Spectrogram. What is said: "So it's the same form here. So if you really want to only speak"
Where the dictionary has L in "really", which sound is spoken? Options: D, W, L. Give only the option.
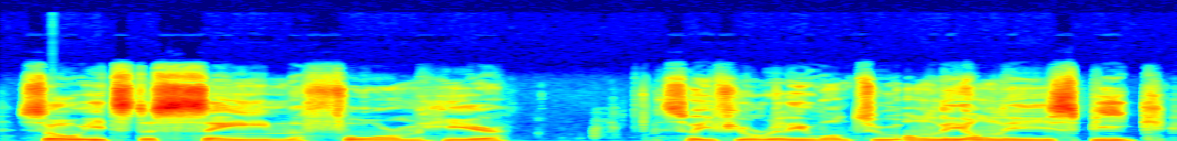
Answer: L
